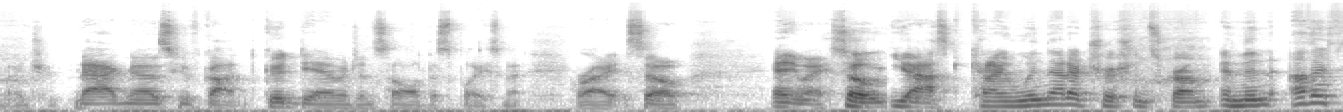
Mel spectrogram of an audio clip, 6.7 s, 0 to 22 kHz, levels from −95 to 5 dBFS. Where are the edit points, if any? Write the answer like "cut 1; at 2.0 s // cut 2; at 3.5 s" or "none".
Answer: cut 1; at 2.9 s // cut 2; at 4.4 s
